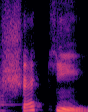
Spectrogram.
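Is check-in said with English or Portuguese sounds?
Portuguese. It is said with Brazilian Portuguese sounds. The speaker calls it wrong. "No português a gente fala check-in"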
